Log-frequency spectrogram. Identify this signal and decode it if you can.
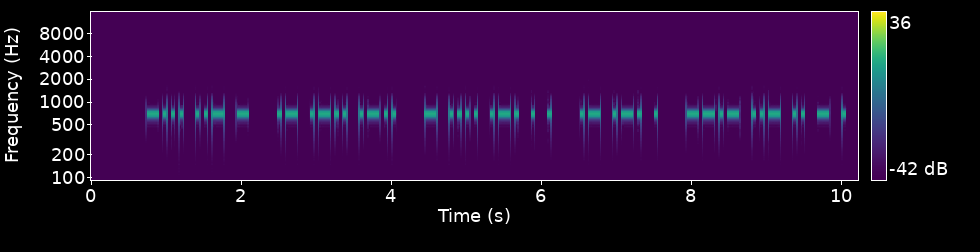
Morse code, heard as a keyed tone, about 22 wpm, 700 Hz. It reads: BUT ALL THREE ARE QUITE
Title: Sentences from Top 1000 Words - Review Part 3 - 22wpm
